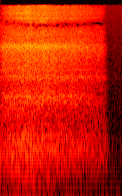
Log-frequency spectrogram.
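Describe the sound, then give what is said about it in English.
A long, audible inhale during a guided relaxation breathing exercise, a steady breathy rush lasting about two seconds that then cuts off to near silence. “let's take a fresh inhale and an audible exhale. Inhale.”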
